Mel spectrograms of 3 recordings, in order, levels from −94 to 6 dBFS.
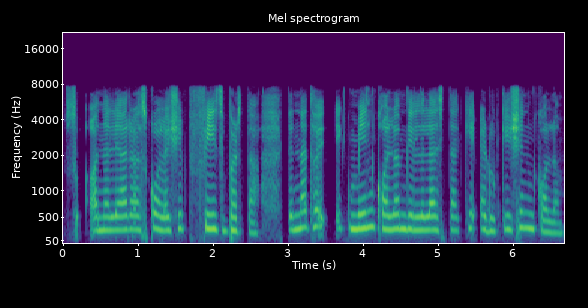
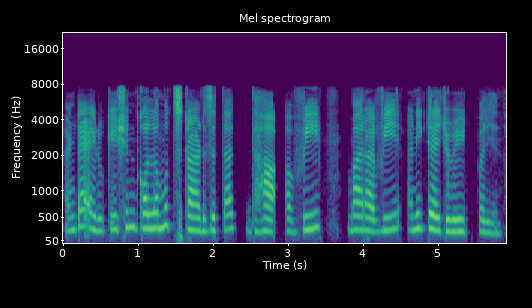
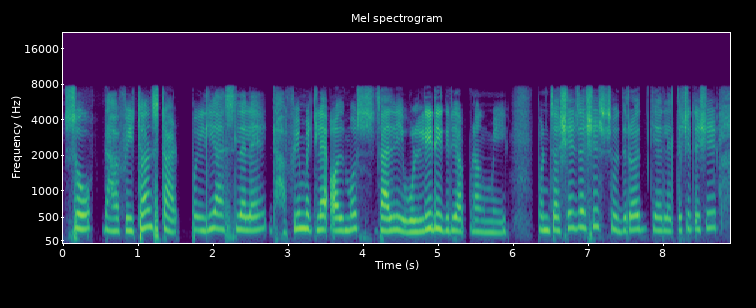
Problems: none marked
